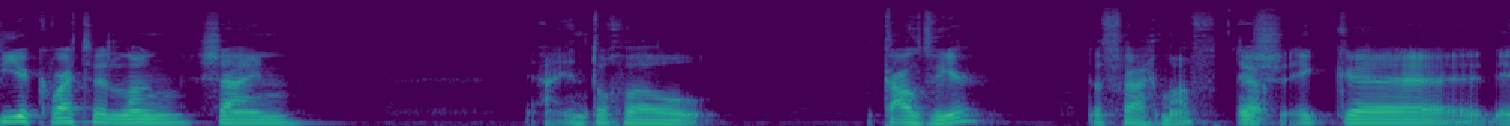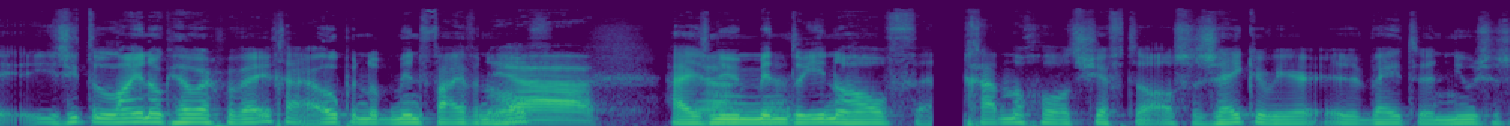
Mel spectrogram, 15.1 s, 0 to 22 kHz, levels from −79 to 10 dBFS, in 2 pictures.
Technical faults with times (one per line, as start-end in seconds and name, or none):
12.20-12.37 playback stall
